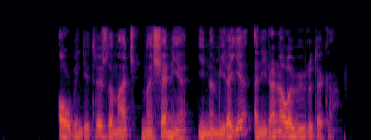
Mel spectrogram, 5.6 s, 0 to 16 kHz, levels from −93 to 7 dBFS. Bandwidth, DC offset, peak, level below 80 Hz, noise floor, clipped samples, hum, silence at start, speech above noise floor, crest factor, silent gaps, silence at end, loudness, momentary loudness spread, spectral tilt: 8 kHz; under 0.1%; -20 dBFS; -58 dBFS; under -90 dBFS; under 0.1%; none; 0.9 s; over 55 dB; 18 dB; none; 0.55 s; -36 LUFS; 8 LU; -5.5 dB/octave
